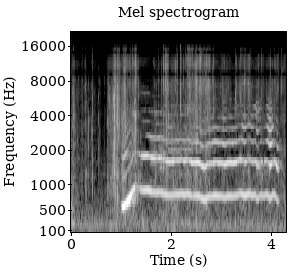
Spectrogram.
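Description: A quiet second, then one long, high, voice-like note that rises at its start and is held with a slight waver for about three seconds.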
